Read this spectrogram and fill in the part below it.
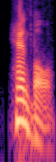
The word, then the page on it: handbell: American English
